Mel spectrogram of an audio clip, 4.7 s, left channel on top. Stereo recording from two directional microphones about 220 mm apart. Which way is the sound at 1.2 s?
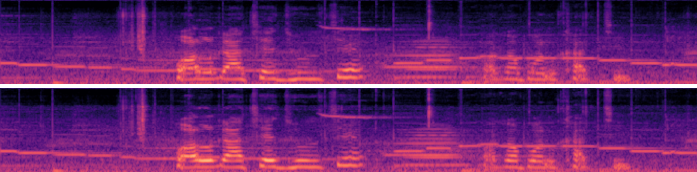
20° right (ahead or behind).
